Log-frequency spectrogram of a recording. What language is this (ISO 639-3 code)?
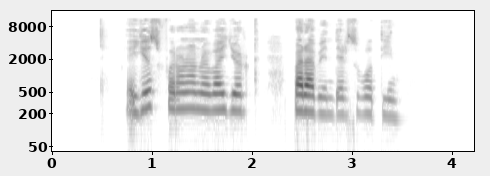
spa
